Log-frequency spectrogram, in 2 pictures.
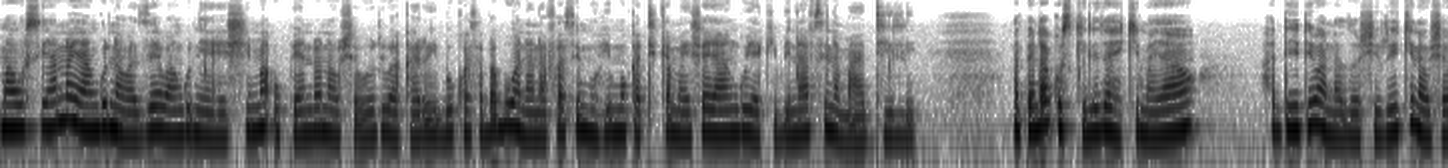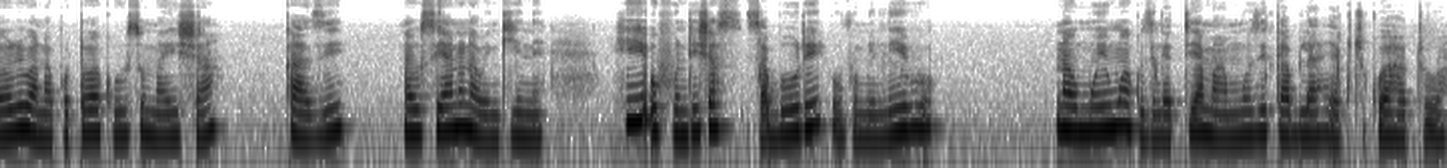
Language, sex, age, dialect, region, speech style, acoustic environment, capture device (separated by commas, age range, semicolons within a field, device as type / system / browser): Swahili, male, 25-34, Kenya - Nairobi Sheng-influenced, Kenya, relaxed, silence, mobile / Linux / Chrome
